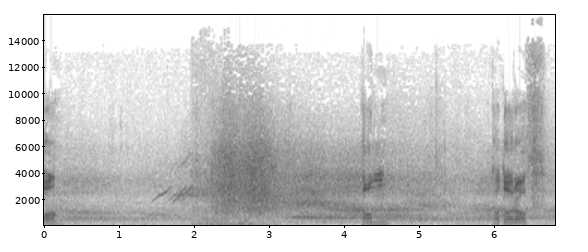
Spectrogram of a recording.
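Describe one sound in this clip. A large stadium crowd roars and murmurs outdoors.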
